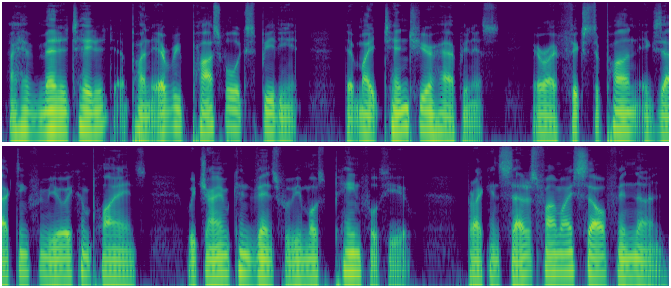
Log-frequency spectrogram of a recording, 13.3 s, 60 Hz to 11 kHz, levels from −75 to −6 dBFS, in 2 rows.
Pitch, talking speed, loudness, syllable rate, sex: 85 Hz, 175 wpm, -23 LUFS, 5.5 syllables/s, male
